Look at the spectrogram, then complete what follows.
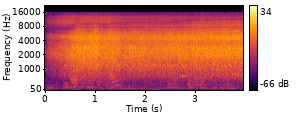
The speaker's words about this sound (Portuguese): Palmas ao vivo.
